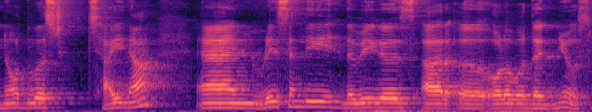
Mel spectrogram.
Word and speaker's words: Uyghurs: The Uyghurs ethnic group, the Uyghurs are alternately Uyghurs, okay, Uyghurs, the different pronunciation, are a Turkic minority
